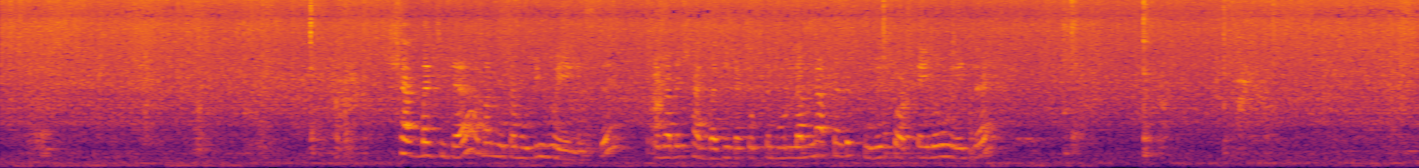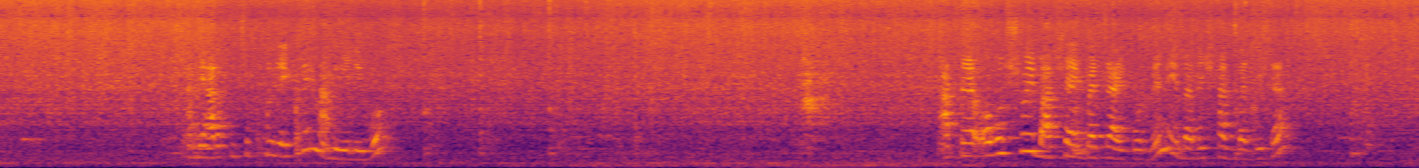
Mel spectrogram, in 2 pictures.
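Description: A metal spatula scrapes and clatters against a frying pan.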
